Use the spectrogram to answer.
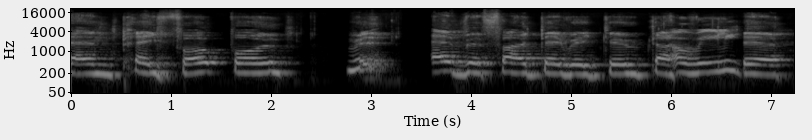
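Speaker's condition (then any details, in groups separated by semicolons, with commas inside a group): Ataxic cerebral palsy; affects talking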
